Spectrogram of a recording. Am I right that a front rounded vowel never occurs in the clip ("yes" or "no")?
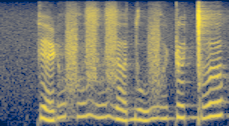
no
